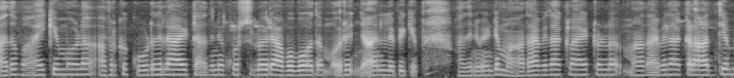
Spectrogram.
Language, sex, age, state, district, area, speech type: Malayalam, female, 45-60, Kerala, Idukki, rural, spontaneous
